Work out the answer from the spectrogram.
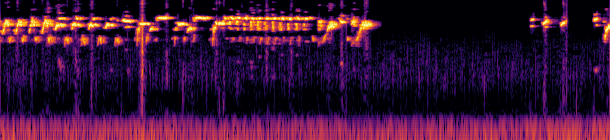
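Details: Goldfinch singing a long, fast stream of high, clear twittering notes with buzzy flourishes for nearly four seconds, then a few scattered chirps.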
